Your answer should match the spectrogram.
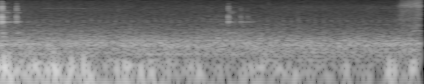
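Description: Quiet background noise: a low rumble that fades away in the first half second, then a faint steady hiss, with one faint short click about a second in.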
